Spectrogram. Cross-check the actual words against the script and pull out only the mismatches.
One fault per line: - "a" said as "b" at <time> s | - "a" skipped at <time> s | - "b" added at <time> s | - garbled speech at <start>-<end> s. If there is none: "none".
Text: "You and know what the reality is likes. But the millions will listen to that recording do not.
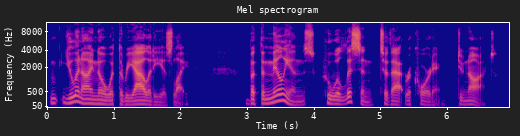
- "I" added at 0.5 s
- "likes" said as "like" at 1.9 s
- "who" added at 4.1 s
